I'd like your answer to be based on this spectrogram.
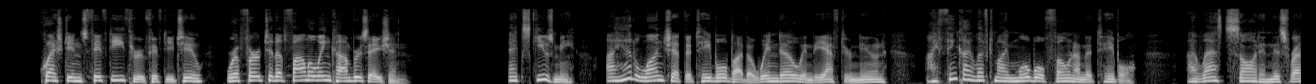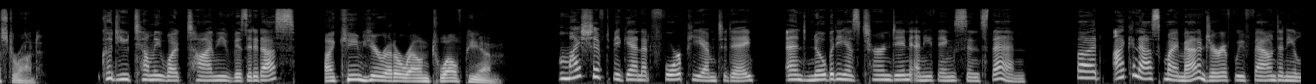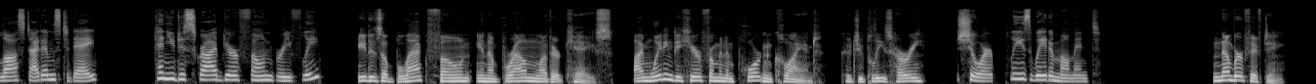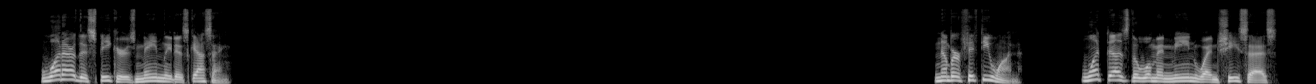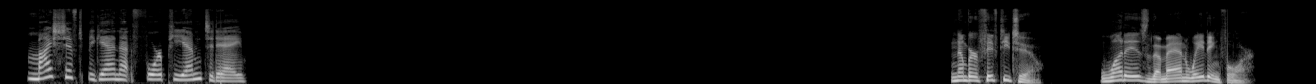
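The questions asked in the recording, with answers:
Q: What are the speakers mainly discussing?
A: A lost mobile phone

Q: What does the woman mean when she says, My shift began at 4 p.m. today.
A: She wasn't there when he visited and doesn't know

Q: What is the man waiting for?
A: A call from an important client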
